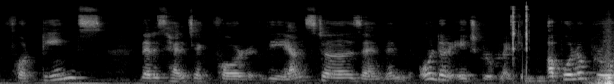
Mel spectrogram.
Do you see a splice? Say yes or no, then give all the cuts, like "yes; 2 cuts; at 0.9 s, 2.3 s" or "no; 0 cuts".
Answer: yes; 1 cut; at 5.2 s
